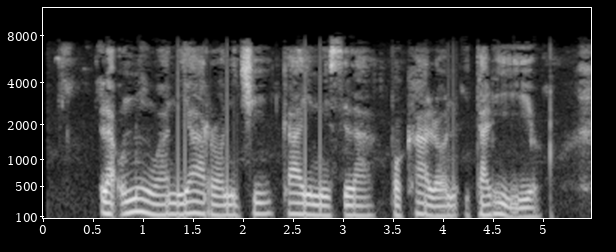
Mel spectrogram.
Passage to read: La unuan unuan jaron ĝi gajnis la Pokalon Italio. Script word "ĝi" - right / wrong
right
